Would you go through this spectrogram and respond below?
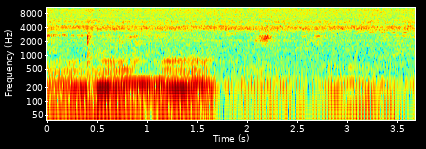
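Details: A hippo bull in Southern Africa gives a deep, rumbling bellow with pulsing low grunts for about a second and a half, then fades into a low background rumble.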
